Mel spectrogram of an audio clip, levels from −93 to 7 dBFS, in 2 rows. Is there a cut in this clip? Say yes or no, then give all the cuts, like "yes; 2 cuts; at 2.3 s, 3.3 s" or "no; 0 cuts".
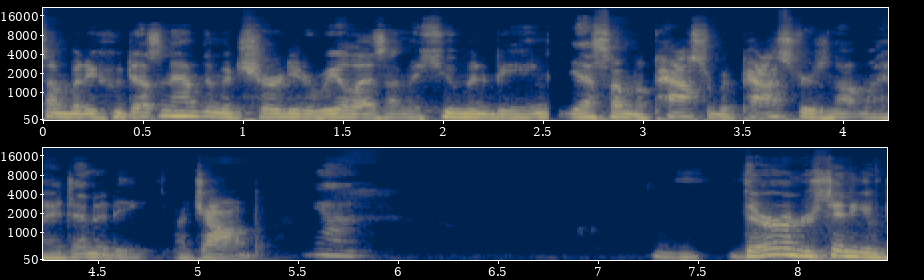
yes; 1 cut; at 2.5 s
